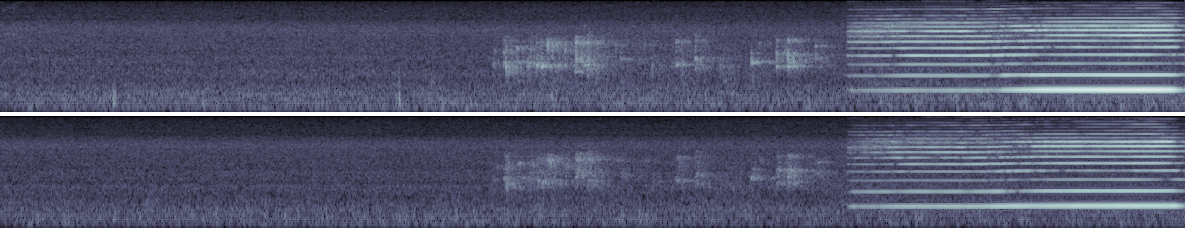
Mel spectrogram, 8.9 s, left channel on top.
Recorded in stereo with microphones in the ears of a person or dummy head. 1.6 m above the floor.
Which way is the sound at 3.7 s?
35° left (ahead or behind).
